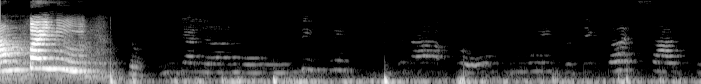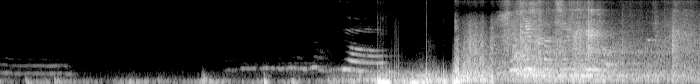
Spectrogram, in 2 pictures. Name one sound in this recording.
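A young girl speaks close by, with animation.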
